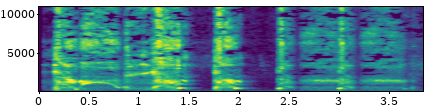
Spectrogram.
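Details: Simulated in a nurse's educational skit: adult acts out a run of harsh, throaty coughs; three weeks of cough with night sweats and weight loss, suspected tuberculosis pending sputum test and chest X-ray.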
